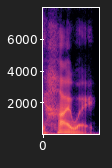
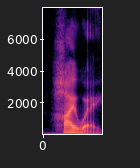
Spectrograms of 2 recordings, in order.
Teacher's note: Stress on the first syllable. The second part is softer.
